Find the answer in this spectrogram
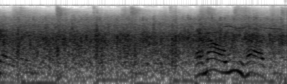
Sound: applause

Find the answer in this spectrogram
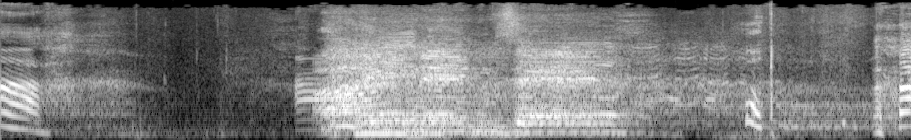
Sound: trying hard not to laugh

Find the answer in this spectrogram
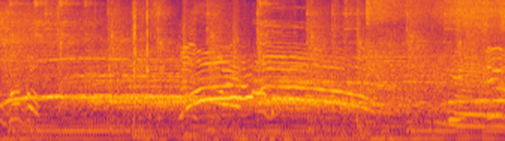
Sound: cheering

